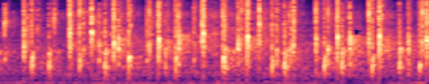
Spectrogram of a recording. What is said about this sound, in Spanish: Un aplauso para ustedes mismos.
